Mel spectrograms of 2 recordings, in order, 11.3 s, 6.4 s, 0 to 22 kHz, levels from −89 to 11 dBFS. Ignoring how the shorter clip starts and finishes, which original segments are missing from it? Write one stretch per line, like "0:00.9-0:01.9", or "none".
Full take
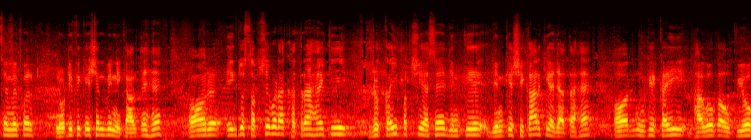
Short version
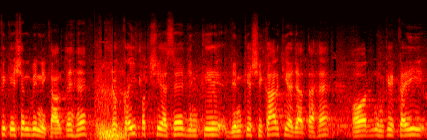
0:02.6-0:05.4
